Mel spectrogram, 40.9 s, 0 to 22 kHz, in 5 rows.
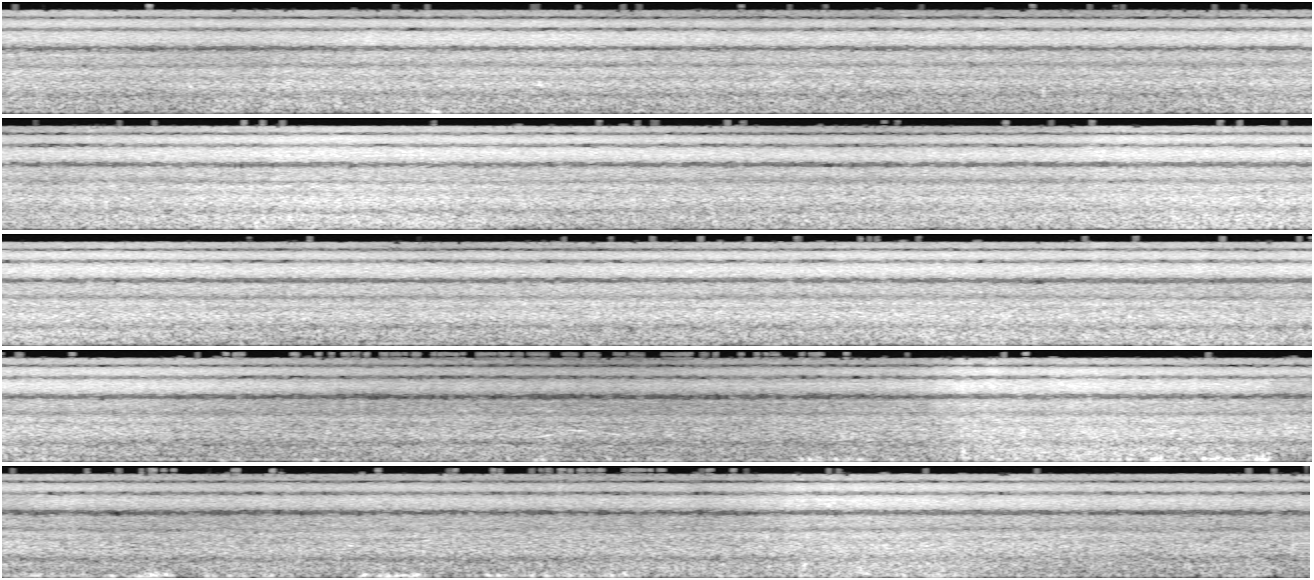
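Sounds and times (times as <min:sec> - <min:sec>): waves rushing: 0:00.0 - 0:40.9
wind: 0:00.0 - 0:40.9
wind buffeting microphone: 0:22.0 - 0:39.2.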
